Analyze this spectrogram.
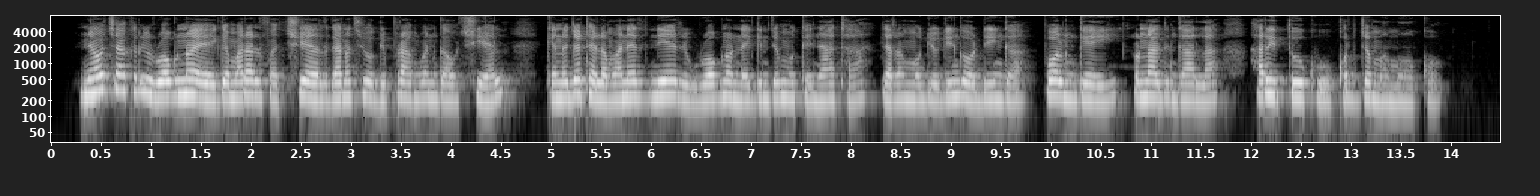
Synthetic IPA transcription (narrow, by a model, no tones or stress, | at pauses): nɛɔt͡ʃakɾɪɾwɔɡnɔeɡamaɾalfat͡ʃɪɛlɡanɔt͡ʃɪwɔɡɪpɾaŋwɛnɡawt͡ʃɪɛl | kendod͡ʒɔtɛlɔmanɛnɪeɾiɾwɔɡnɔnɛɡɪnd͡ʒomokeɲatʰad͡ʒaɾamoɡɪoɡiŋɡaodiŋɡapɔlŋɡeiɾɔnaldŋɡalahaɾit̪ukukɔdd͡ʒɔmamɔkɔ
